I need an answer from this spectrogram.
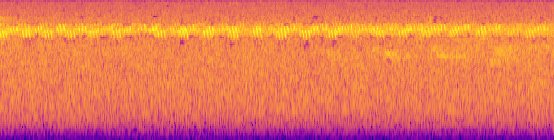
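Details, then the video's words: Continuous shrill cricket chirping recorded in Ukraine by chrysanthemums: fast, evenly beaded high pulses without a break, plus a few faint brief chirps lower down. "Заспокійливий звук цвіркунів//The soothing sound of crickets"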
